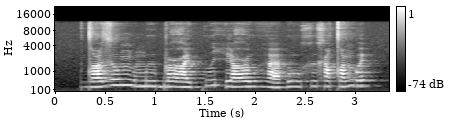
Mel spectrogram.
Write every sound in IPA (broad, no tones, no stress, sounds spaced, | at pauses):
dˤ ɛ z o ŋʷ ʌ m ɯ b u ʕ ɛ kʷ i h e ʕ u ɦ a | u x ɯ x a tˤ a ŋʷ ɛ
